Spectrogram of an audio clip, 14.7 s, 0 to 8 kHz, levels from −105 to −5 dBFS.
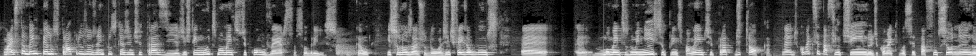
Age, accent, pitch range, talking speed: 20-39, Brazilian, 210-265 Hz, 205 wpm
